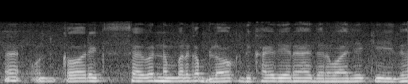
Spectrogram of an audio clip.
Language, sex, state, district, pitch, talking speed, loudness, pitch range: Hindi, male, Uttar Pradesh, Lalitpur, 145 Hz, 190 wpm, -14 LUFS, 140-150 Hz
